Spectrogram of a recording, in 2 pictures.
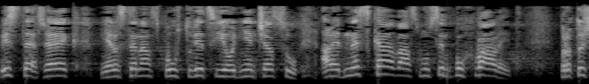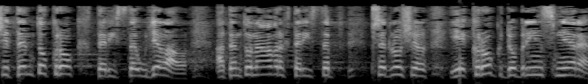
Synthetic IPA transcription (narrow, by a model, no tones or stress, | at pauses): vɪst̪ɛr̝ɛkmɲɛlst̪ɛnaspo̞wst̪uvjɛt͡siːɦo̞dɲɛt͡ʃasuʔalɛdnɛskavaːsmusɪmpo̞xvaːlɪt̪pɾo̞t̪o̞ʒɛt̪ɛnt̪o̞kɾo̞kːt̪ɛɾiːst̪ɛuɟɛlalʔat̪ɛnt̪o̞naːvr̩xk̚t̪ɛɾiːst̪ɛpr̥ɛdlo̞ʒɪljɛkɾo̞ɡdo̞bɾiːmsmɲɛɾɛ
